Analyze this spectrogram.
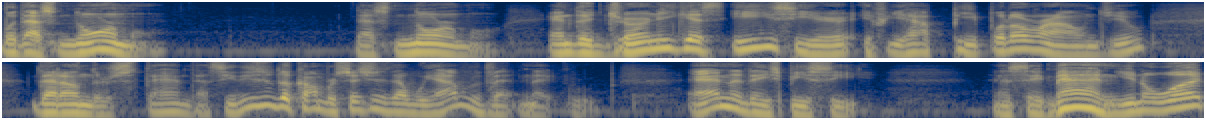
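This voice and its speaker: A man of medium pitch talks at a fairly quick pace with lively intonation, stopping for long, frequent pauses. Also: big swings in loudness. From Colombia, raised in Miami. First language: Spanish. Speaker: business owner and military veteran. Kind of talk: casual interview chat. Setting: studio. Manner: animated.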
